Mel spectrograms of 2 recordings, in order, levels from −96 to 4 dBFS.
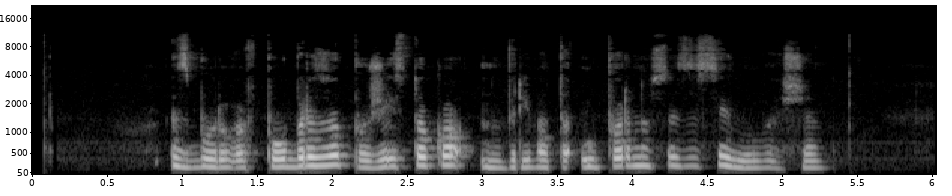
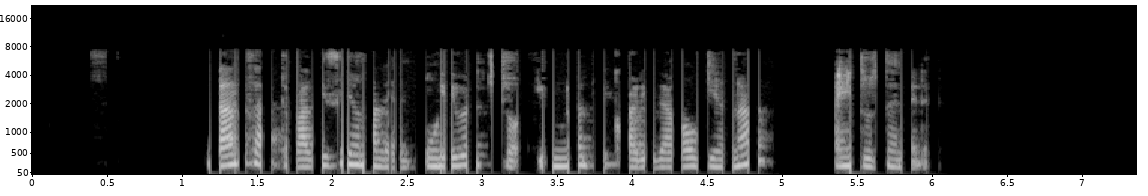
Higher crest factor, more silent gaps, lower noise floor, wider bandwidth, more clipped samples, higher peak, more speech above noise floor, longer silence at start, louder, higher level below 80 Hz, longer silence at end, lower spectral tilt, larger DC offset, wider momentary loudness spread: second, 18 dB vs 26 dB; second, none vs 1.87-1.92 s, 2.57-2.61 s, 4.97-5.34 s; second, -74 dBFS vs under -90 dBFS; first, 10.5 kHz vs 7.8 kHz; neither; second, -10 dBFS vs 0 dBFS; second, 47 dB vs over 65 dB; second, 0.95 s vs 1.25 s; second, -28 LUFS vs -25 LUFS; second, -80 dBFS vs -56 dBFS; second, 0.75 s vs 1.4 s; first, -7 dB/octave vs -5 dB/octave; neither; about the same, 13 LU vs 11 LU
